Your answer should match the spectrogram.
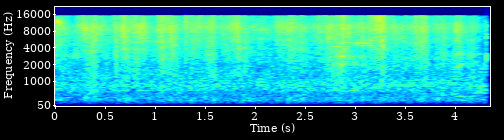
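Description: Faint outdoor hiss with soft, irregular crunches of boots and hands in packed snow.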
